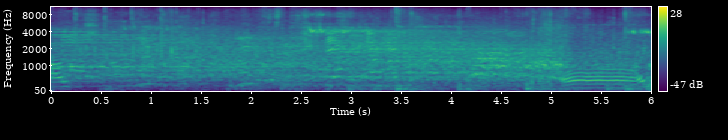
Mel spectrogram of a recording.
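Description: Basketball bouncing on a hardwood court amid players' voices.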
